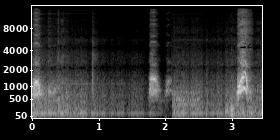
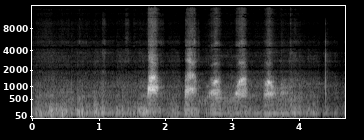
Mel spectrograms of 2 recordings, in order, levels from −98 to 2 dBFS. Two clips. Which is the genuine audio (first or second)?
first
